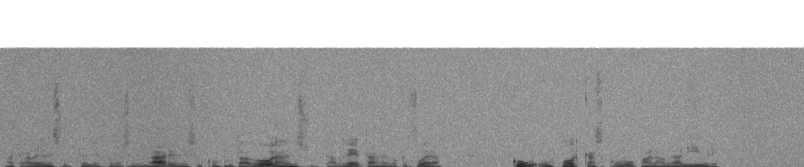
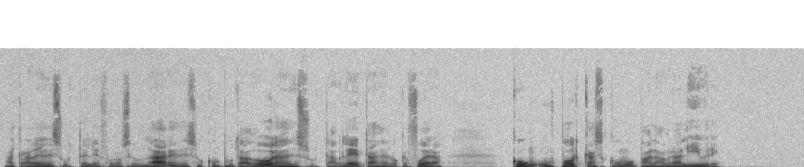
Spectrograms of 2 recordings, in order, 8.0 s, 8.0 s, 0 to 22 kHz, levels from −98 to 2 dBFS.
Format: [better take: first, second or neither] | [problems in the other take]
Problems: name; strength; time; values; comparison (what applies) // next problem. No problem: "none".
second | hiss; loud; throughout; 9 dB below the speech; faint in the second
